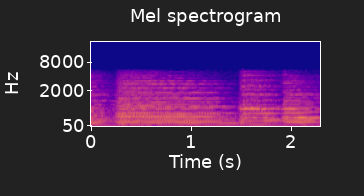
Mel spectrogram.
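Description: Orchestral cartoon score led by brass, playing held chords that change to new notes about one and a half seconds in.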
